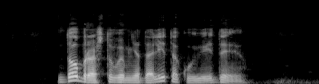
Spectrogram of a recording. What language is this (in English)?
Belarusian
